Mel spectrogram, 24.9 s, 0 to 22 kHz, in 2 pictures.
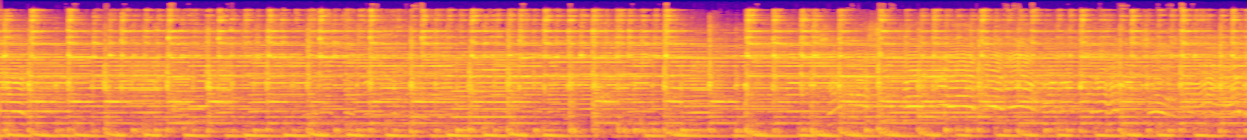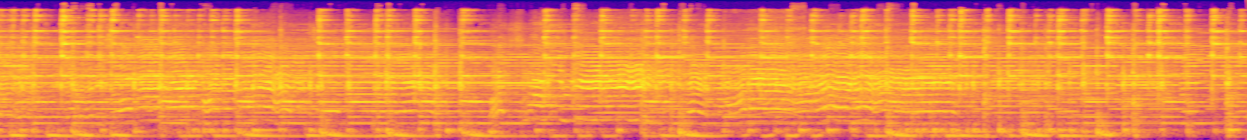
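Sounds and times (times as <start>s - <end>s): jingling rattle percussion: 0.0s - 24.9s
sustained harmonium tone: 0.0s - 24.9s.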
